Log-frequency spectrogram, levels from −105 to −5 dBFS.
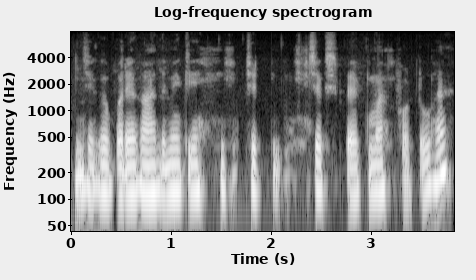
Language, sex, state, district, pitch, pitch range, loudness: Marwari, male, Rajasthan, Churu, 125 Hz, 120-130 Hz, -17 LUFS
